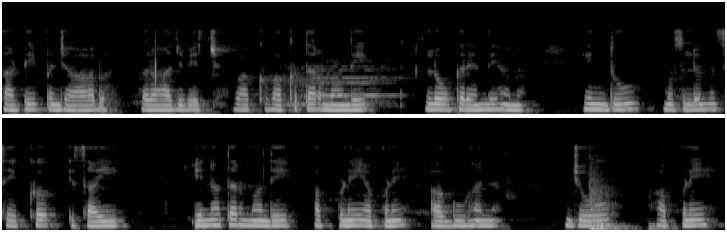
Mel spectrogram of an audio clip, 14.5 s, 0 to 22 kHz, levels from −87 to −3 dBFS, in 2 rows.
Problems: background sounds at intervals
